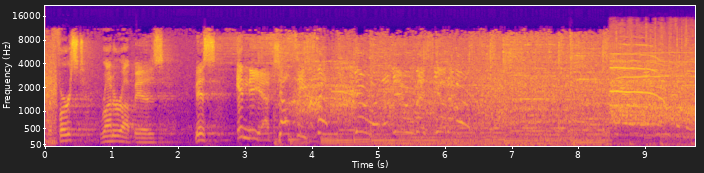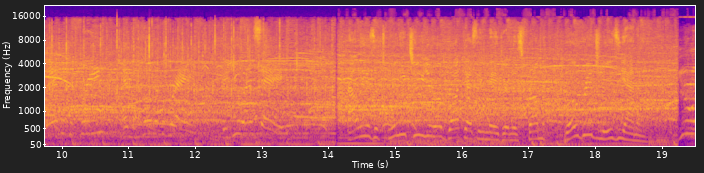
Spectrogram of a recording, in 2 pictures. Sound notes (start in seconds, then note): 6.5 soul music; 8.4 crowd cheering and applauding; 11.7 crowd cheering and applauding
